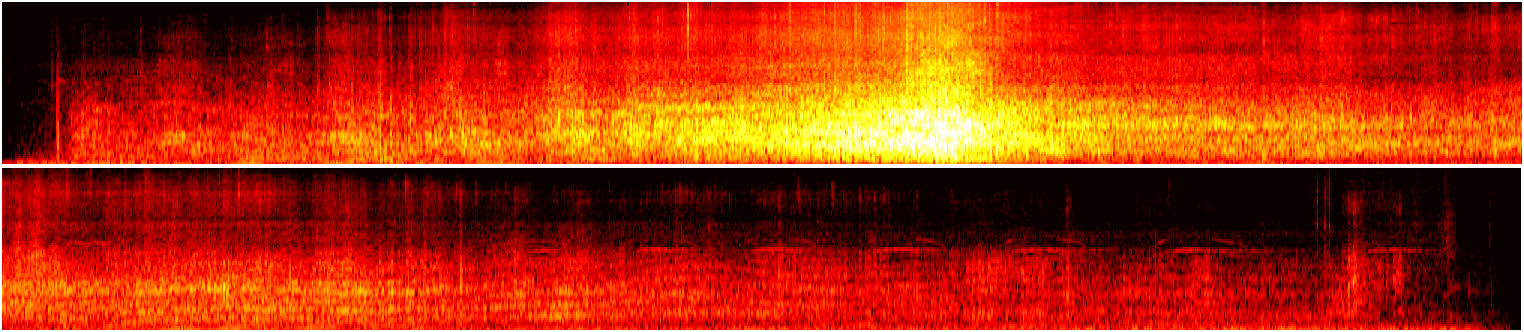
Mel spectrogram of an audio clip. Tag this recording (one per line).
asphalt
long-board
pass
road
skate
